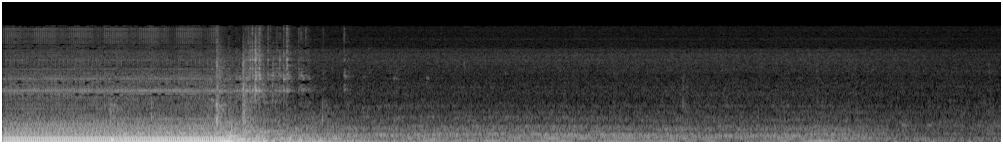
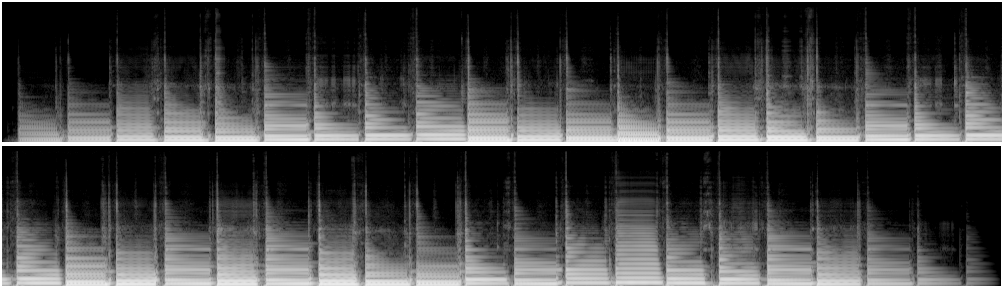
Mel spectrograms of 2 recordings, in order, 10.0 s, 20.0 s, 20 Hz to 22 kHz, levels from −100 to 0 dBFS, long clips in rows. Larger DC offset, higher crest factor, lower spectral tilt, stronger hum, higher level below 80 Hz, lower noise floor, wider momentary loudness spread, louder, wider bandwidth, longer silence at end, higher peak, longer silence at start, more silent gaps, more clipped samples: neither; about the same, 16 dB vs 14 dB; second, -7.5 dB/octave vs -12.5 dB/octave; neither; second, -30 dBFS vs -20 dBFS; first, -54 dBFS vs -50 dBFS; first, 25 LU vs 8 LU; second, -25 LUFS vs -16 LUFS; first, 10.5 kHz vs 2.4 kHz; first, 1.55 s vs 0.6 s; second, -10 dBFS vs 0 dBFS; second, 0 s vs 0.15 s; neither; neither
